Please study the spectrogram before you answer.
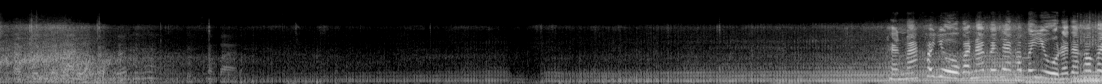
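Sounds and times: vehicle engine approaching: 0.0s - 11.0s.

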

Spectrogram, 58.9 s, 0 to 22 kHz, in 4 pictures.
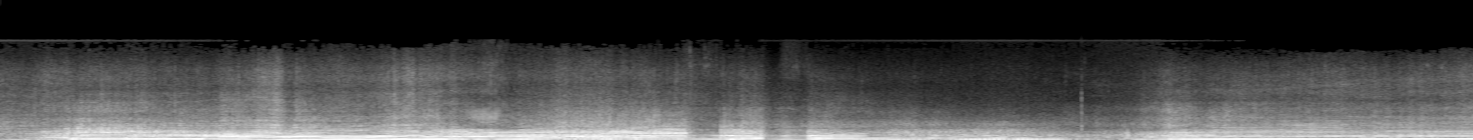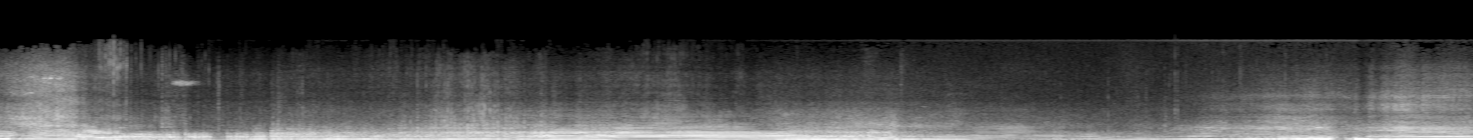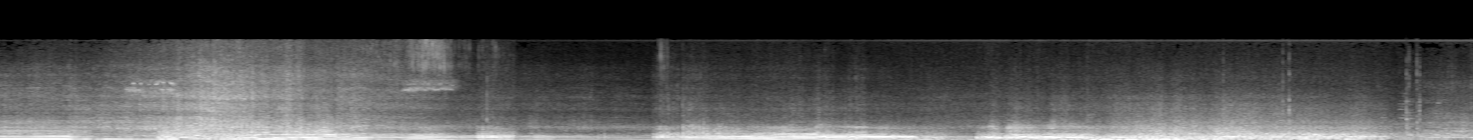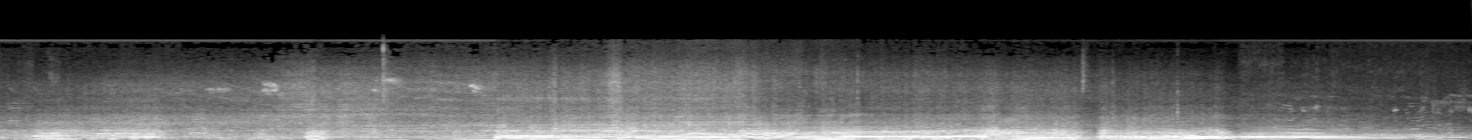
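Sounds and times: racing car engine revving: 0.3s - 35.0s, 36.0s - 58.9s.

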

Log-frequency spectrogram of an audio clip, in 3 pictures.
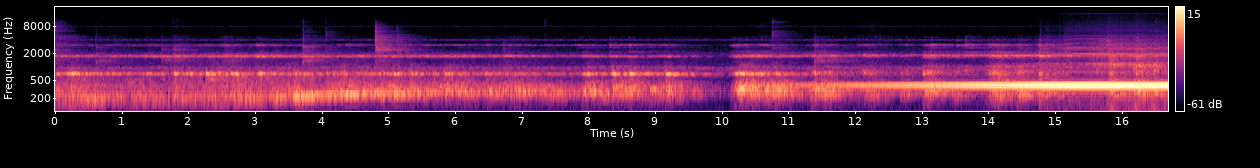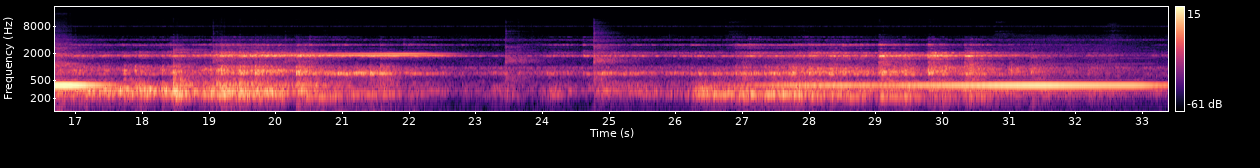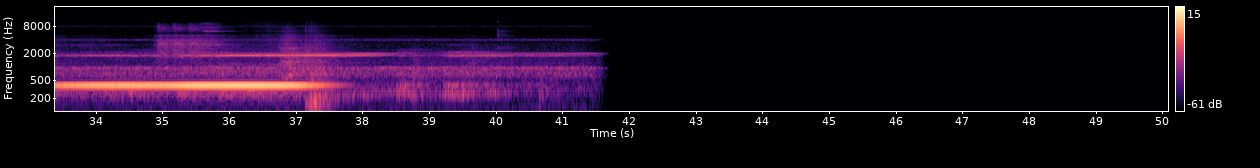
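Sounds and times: faint high steady tone: 11.1s - 17.4s, 27.1s - 41.7s
steady pure tone: 11.1s - 17.5s, 25.2s - 41.7s
low electronic drone: 12.5s - 17.4s, 25.9s - 38.6s
high steady tones: 14.7s - 17.1s.

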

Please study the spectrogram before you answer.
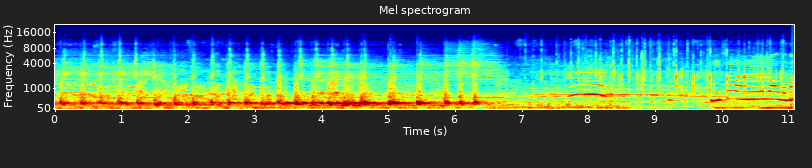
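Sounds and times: street crowd hum: 0.0s - 11.0s.

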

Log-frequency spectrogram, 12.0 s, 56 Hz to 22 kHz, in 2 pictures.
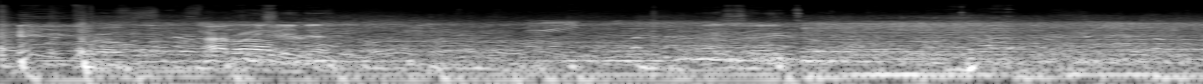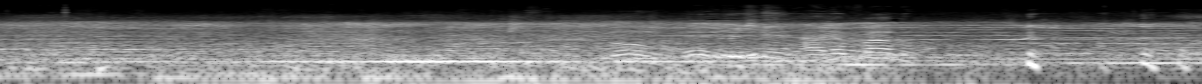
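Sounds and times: engine-like droning hum: 7.6s - 12.0s.

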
